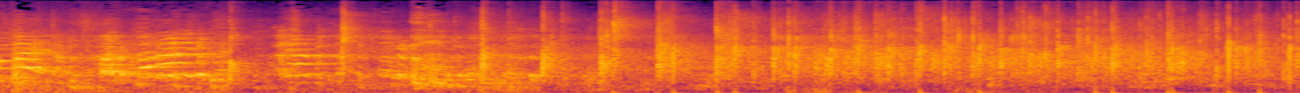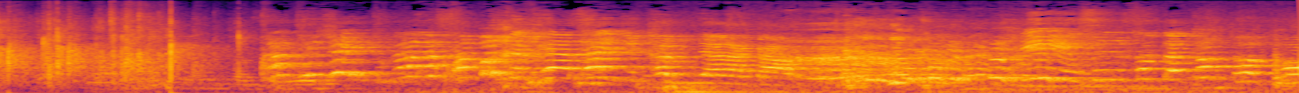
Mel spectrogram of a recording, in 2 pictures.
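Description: A woman speaks loudly and with feeling in a large hall.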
